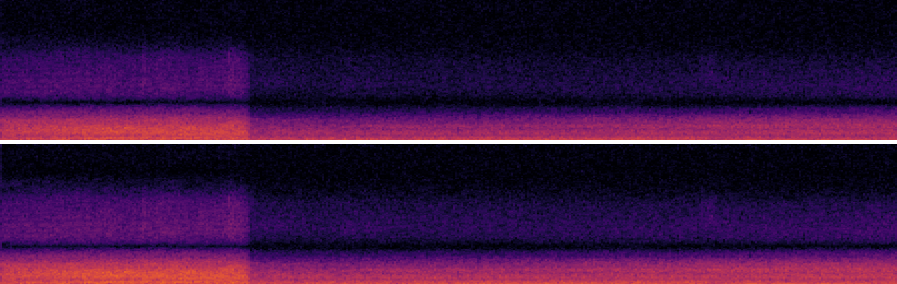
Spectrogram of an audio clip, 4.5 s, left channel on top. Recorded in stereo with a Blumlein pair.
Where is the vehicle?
15° right.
